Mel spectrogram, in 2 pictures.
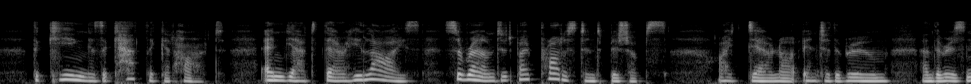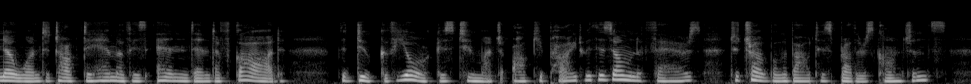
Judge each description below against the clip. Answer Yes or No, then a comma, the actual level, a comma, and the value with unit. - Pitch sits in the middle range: Yes, medium, 155 Hz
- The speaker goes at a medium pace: Yes, average, 170 wpm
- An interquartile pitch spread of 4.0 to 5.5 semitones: No, average, 3.3 semitones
